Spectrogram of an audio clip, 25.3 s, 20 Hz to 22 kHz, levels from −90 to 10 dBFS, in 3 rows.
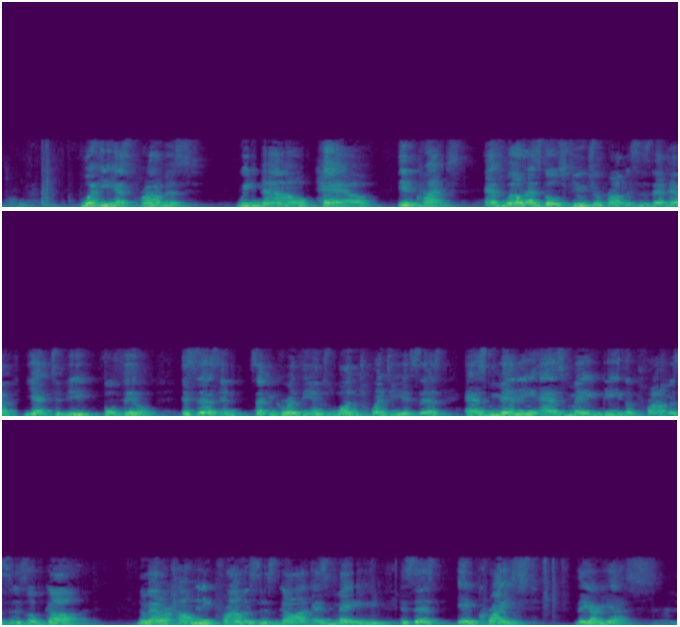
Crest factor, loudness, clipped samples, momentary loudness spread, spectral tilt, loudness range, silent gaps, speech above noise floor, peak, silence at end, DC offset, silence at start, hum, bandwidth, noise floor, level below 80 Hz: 20 dB; -24 LUFS; under 0.1%; 11 LU; -8 dB/octave; 3 LU; none; 34 dB; -4 dBFS; 0 s; under 0.1%; 0.15 s; none; 7.6 kHz; -57 dBFS; -56 dBFS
